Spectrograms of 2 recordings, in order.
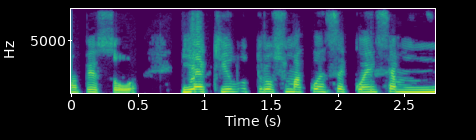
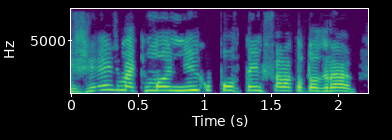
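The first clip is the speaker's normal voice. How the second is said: exasperated; 8 semitones higher, faster than usual. Retold or imitated. Fed up with pregnancy claims.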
